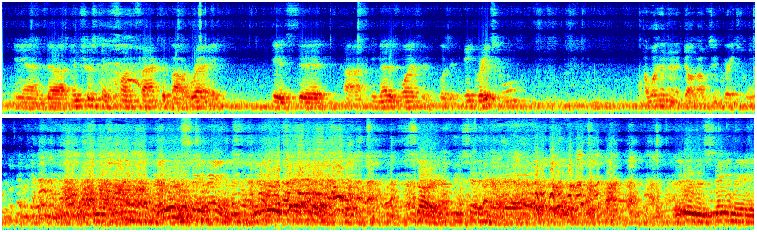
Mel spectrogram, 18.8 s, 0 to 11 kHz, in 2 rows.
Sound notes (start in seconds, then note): 9.8 audience laughs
